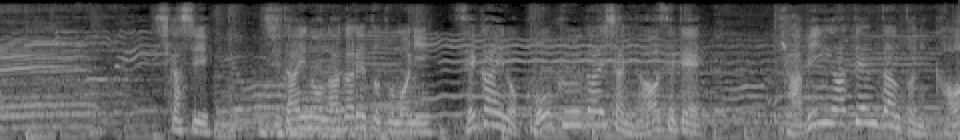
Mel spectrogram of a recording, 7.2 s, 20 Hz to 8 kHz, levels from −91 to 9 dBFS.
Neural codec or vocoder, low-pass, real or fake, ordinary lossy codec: none; 7.2 kHz; real; AAC, 32 kbps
